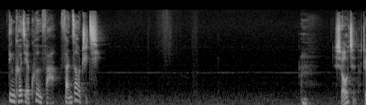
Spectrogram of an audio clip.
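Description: A young woman speaks calmly and softly nearby.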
